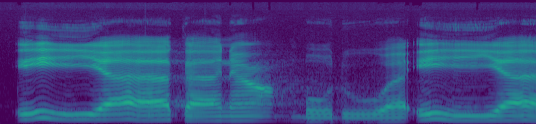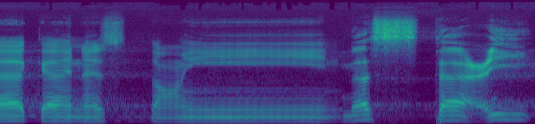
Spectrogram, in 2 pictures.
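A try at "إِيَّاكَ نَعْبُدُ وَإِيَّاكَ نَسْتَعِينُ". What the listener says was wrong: Huruf ain. Huruf ain tadi kita sudah jelaskan huruf ain makhraj nia dari tenggorokan tengah. Tidak boleh lewat hidung.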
